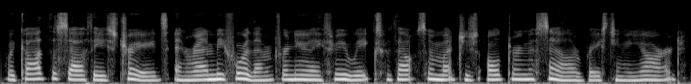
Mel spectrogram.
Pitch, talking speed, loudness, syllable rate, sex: 215 Hz, 210 wpm, -15 LUFS, 4.9 syllables/s, female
